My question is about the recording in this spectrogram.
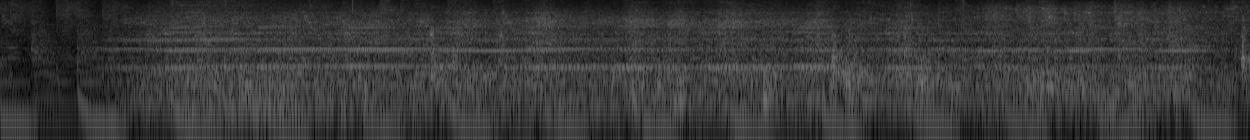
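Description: Konan Railway electric train running along the track: a steady rumble of wheels on rail with a steady high whine that fades out near the end.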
